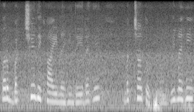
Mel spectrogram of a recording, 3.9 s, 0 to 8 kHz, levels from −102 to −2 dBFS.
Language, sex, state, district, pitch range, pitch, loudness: Hindi, female, Punjab, Fazilka, 185-250 Hz, 220 Hz, -17 LUFS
